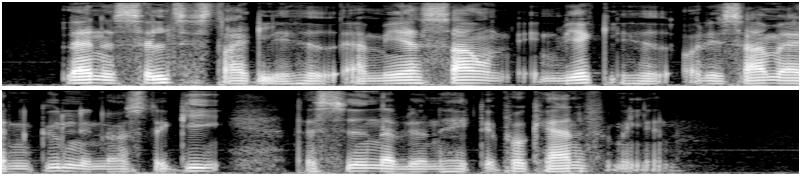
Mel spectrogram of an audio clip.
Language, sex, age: Danish, male, 21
